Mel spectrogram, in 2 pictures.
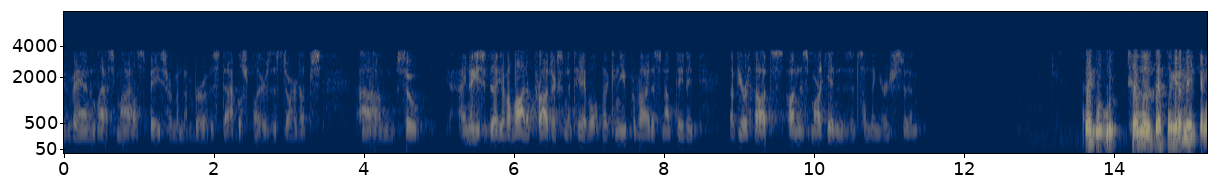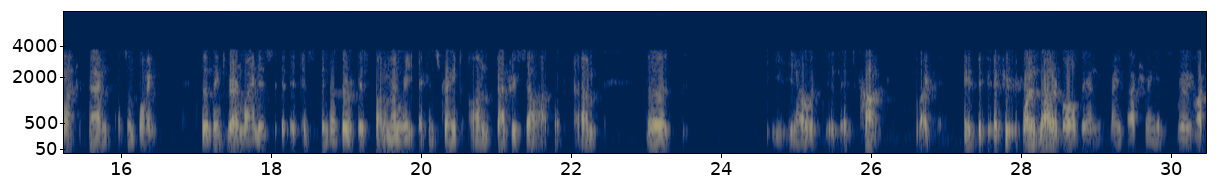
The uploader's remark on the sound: Livestream of Tesla's Q4 2020 Financial Results audio conference call.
